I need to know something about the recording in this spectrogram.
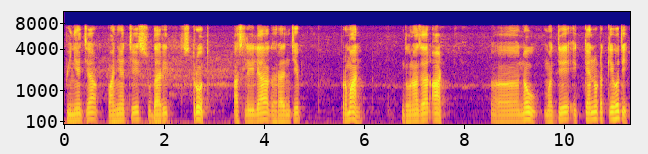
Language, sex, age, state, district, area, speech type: Marathi, male, 18-30, Maharashtra, Hingoli, urban, read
